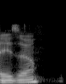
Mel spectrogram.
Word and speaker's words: Bezos: Bezos.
